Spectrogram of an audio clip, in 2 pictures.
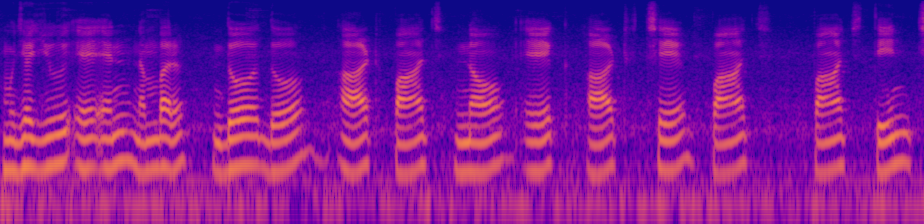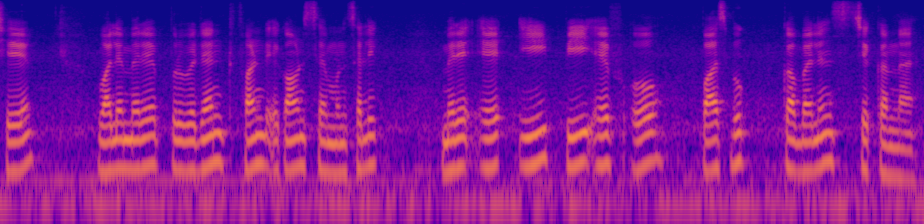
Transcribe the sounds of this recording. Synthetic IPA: mʊd͡ʒʱejuːeenːə̃mbəɾ | d̪oːd̪oːaːʈʰpãːt͡ʃ | nɔːeːk | aːʈʰ | t͡ʃʰeːpãːt͡ʃ | pãːt͡ʃ | t̪iːnt͡ʃʰeː | ʋaːlemeːɾepɾoʋeɖẽɳʈpʰə̃ɳɖekaːʊ̃ɳʈsːemʊnsəlɪk̚ | meːɾeʔipiefo | paːsbʊkː | abɛːlənst͡ʃeːkːəɾnaɦɛː

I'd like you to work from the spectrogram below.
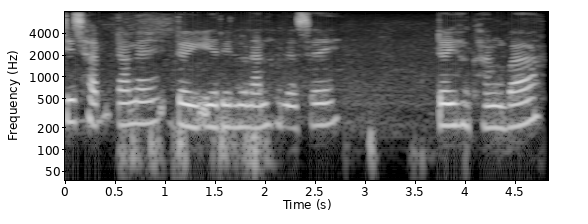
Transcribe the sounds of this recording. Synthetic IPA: disʰat̚nanajdɯjeɾelunanɦɯnasɯj | dɯjɦɯkʰaŋba

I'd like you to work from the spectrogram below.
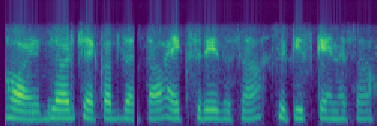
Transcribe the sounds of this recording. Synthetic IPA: ɦajbləɽt͡ɕɛkəpd͡zat̪aɛksɾed͡zəsasiʈiːskɛnəsa

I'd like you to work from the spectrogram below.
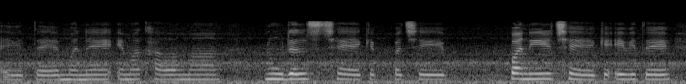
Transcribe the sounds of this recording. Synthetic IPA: eit̪eməneemãkʰaʋamã | nuɖəlst͡ʃʰekepət͡ʃʰi | pəniɾt͡ʃʰekeʔeʋit̪e

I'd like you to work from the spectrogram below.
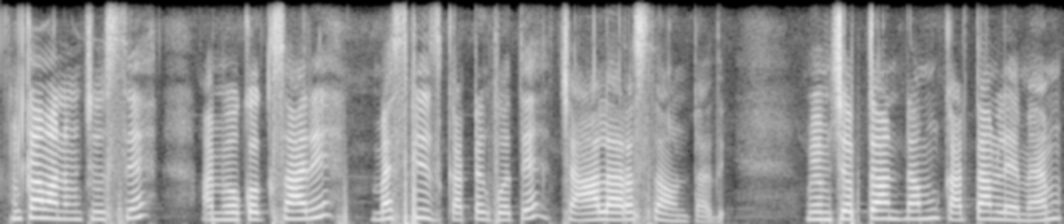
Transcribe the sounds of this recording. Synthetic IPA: iŋkaːmɐnɐmt͡ʃuːst̪e̞ː | ɐːmeɔkokːɐ̥saːɾimespiːzkɐʈːɐkɐpo̞ːt̪e̞ːt͡ʃaːlaːɐɾɐst̪aːuɳʈaːd̪i | me̞ːmut͡ʃeput̪aːuɳʈaːmukɐɾt̪aːmle̞ːmaːm

